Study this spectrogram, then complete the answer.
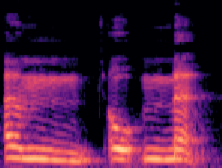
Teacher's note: No entanto, a letra M é bilabial também. Tanto que quando você fala M, você encosta o seu lábio superior no inferior também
